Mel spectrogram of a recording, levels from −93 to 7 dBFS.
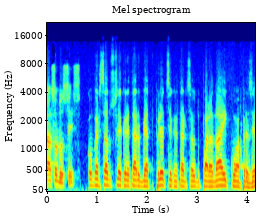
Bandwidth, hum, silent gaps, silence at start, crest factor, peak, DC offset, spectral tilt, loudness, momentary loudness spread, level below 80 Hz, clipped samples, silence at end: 11.5 kHz; none; none; 0 s; 12 dB; -4 dBFS; under 0.1%; -7 dB/octave; -16 LUFS; 6 LU; -40 dBFS; under 0.1%; 0 s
